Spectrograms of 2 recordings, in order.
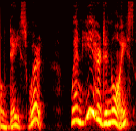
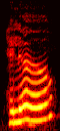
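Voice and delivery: higher, louder nervous hello into the empty village; nervous call; 9 semitones higher, 5 dB louder than usual. Acted. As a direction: call out timidly. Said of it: "he called out nervously".

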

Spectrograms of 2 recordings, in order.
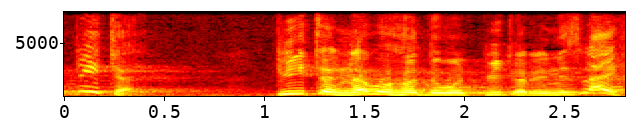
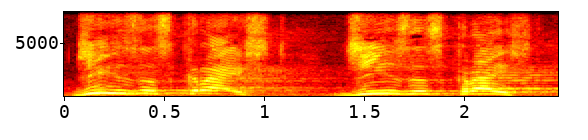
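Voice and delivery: raised, slow calling of the name, higher; crying out; 8 semitones higher, 4 dB louder, slower than usual. Retold or imitated. Believers calling to Jesus at his coming, a raised slow cry. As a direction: call out the name, pleading for him to turn. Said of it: "you cry out".

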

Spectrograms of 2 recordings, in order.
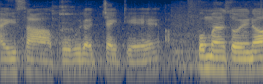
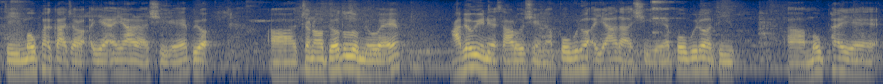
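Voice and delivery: chewing between words; eating noodles while speaking; mouth full while talking. Real, not acted. Seen 1: Holds noodle bowl and spoon; mouth looks partly full, chewing.

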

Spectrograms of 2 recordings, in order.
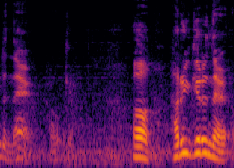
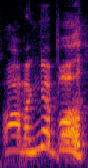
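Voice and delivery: high loud yelp of pain; 9 semitones higher, 7 dB louder than usual. Real, not acted. Startled gamer yelping at the screen, pained yelp. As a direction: yelp like you just got hit. Game scare, yelping at a monster.

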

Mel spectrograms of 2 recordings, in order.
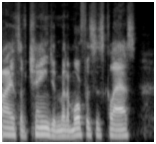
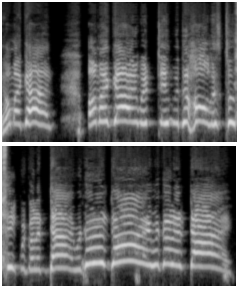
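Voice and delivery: very high, loud squeaky frog voice, panicking; a terrified little frog shrieking that they'll die; panicked frog; 5 dB louder than usual. Acted. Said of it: "one frog started saying".

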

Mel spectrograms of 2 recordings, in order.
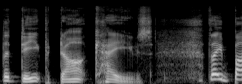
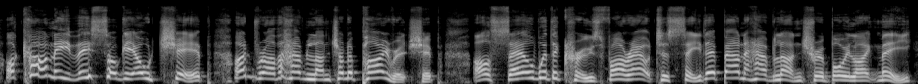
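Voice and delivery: put-on high-pitched child's voice, indignant; fussy little boy, complaining; 9 semitones higher than usual. A narrator's reading. Jack rejects his cold lunch, high boyish complaint. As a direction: play a small boy refusing his food.

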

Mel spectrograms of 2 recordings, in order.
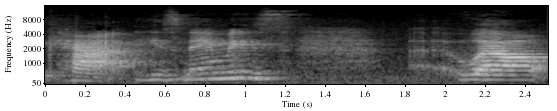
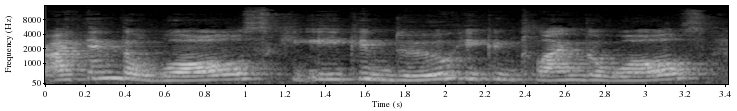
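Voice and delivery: normal talking voice

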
